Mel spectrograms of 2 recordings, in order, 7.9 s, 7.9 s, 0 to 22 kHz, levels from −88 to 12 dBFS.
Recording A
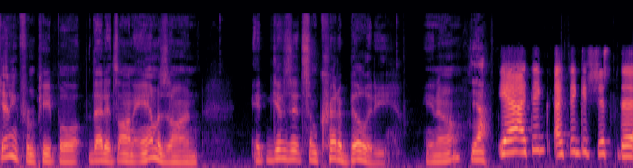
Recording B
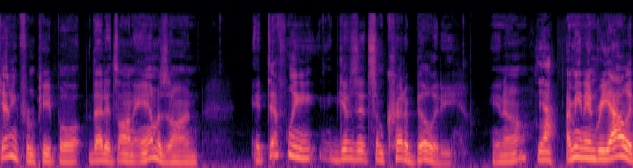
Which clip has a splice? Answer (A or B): A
